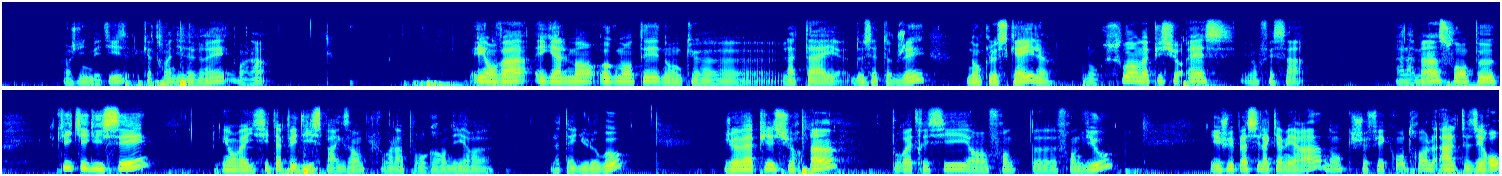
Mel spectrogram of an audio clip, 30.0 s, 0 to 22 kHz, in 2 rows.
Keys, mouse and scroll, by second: 0.9 click, 1.7 KP_9, 1.9 KP_Enter, 3.6 click, 5.0 ctrl+z, 11.9 s, 14.3 Escape, 15.7 click, 17.9 KP_1, 18.1 KP_Enter, 19.1-20.0 scroll down 6, 20.1 click, 23.1 KP_1.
